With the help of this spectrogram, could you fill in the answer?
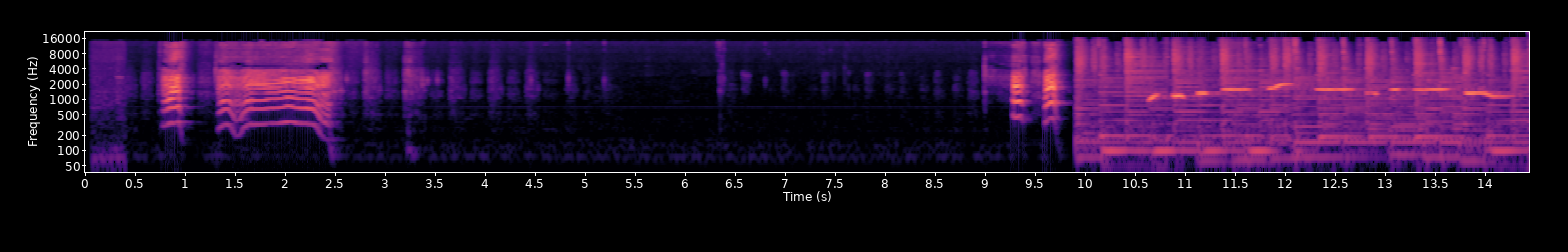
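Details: Siberian Husky in a funny pet compilation, giving a wavering, howl-like 'talking' vocalization: a short yelp, then a drawn-out, rising and falling moaning call lasting about a second. Quiet follows, then more brief yelps before loud music with whistling takes over.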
